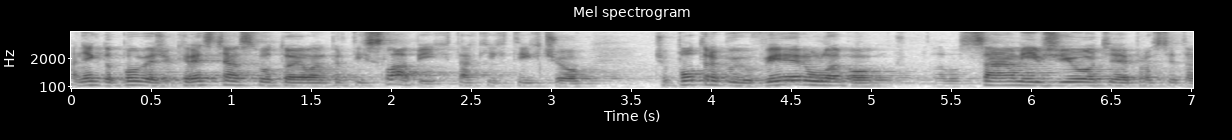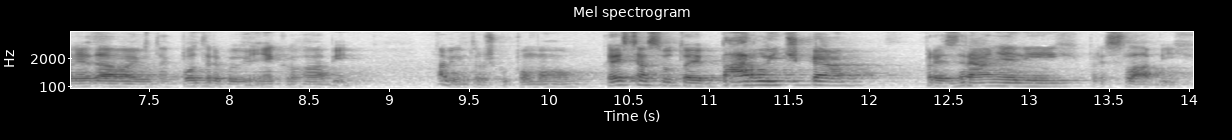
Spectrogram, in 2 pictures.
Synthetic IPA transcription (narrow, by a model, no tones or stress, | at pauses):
aɲɪɛɡ̚d̪ɔpɔʋɪɛʒɛkɾɛscanst̪ʋɔt̪ɔjɛlɛnpɾɛt̪iːxslabiːxt̪akiːxt̪iːxt͡ʃɔ | t͡ʃɔpɔt̪ɾɛbujuːʋɪɛɾulɛbɔlɛbɔsamivʒiʋɔcɛpɾɔscɛt̪ɔɲɛd̪aːʋajuːt̪ak̚pɔt̪ɾɛbujṵɲɪɛkɔɦɔabḭ | abiːmt̪ɾɔ̰ʃku̥pɔmɔɦɔlkɾɛscanst̪ʋɔt̪ɔjɛbaɾlit͡ʃkapɾɛzɾaɲɛniːxpɾɛsla̰bḭːx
